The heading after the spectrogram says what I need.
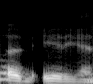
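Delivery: put-on low mutter. Retelling a favorite episode moment, imitating Phyllis muttering under her breath. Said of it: "totally under her breath".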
